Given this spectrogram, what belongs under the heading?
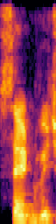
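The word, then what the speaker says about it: sandwich: आई सी एच और ध्यान देने वाली बात है इसमें डी को पार्शियली साइलेंट रखते हैं इसको सैंडविच पढ़ते हैं हम ठीक है सैंडविच सो सैंडविच नहीं पढ़ते सैंडविच ठीक है हल्का सा साउंड आता है डी का जस्ट आगे देखेंगे इनकम्पेटिबल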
